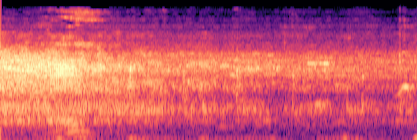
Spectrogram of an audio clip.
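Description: Live audience laughing and applauding after a punchline, loudest at the start and dying away over the next two seconds.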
